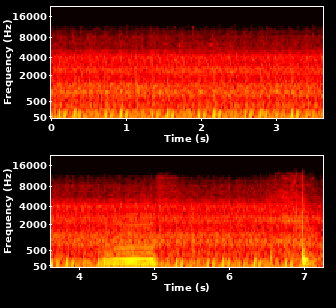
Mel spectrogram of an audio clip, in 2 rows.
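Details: 2005 Club Car Precedent gas golf cart, crank with intermittent start, runs only on full choke: slow uneven chugging about twice a second then brief starter whir, won't catch; fuel drained, fuel pump diaphragm suspected degraded from sitting.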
